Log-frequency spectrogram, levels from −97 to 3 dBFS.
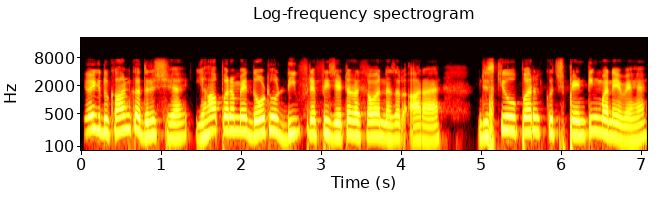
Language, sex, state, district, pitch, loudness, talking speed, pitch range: Hindi, male, Jharkhand, Ranchi, 180 Hz, -14 LUFS, 210 wpm, 160-210 Hz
